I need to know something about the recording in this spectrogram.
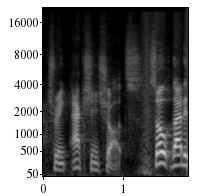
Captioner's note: air whooshes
